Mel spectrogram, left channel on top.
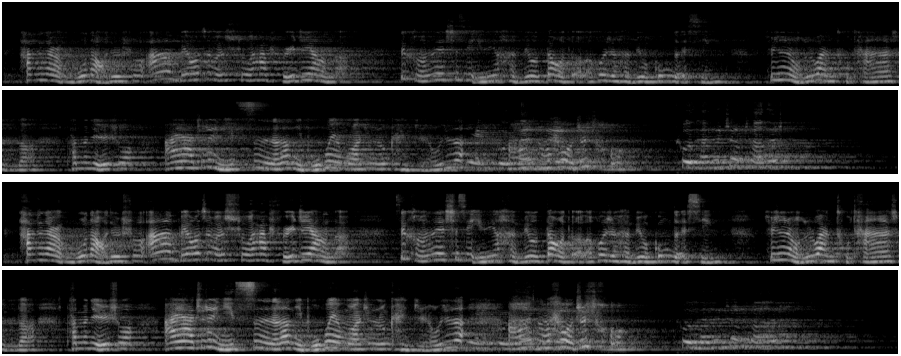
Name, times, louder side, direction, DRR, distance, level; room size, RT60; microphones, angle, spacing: voice 1, 0.2-15.3, right 4 dB, 80° right, 9 dB, 1.1 m, -31 dB
voice 2, 13.6-15.1 15.7-16.8, left 1 dB, 45° left, 3 dB, 4.5 m, -34 dB
24.0 x 20.0 x 9.4 m, 2.1 s
head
